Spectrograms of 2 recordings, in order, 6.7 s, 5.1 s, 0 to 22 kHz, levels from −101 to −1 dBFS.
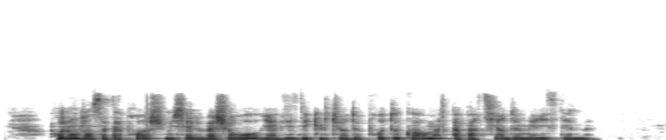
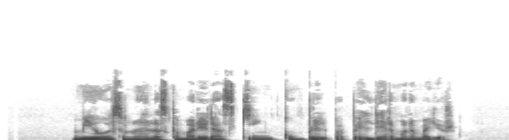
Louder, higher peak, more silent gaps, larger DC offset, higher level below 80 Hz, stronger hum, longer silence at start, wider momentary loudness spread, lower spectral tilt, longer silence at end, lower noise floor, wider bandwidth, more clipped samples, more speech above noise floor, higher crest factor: first, -21 LUFS vs -32 LUFS; first, -2 dBFS vs -14 dBFS; neither; neither; about the same, -60 dBFS vs -58 dBFS; neither; second, 0.2 s vs 0.7 s; about the same, 8 LU vs 7 LU; about the same, -6 dB/octave vs -5.5 dB/octave; about the same, 0.7 s vs 0.6 s; second, -72 dBFS vs -78 dBFS; second, 7.4 kHz vs 10 kHz; neither; first, 51 dB vs 46 dB; about the same, 18 dB vs 18 dB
